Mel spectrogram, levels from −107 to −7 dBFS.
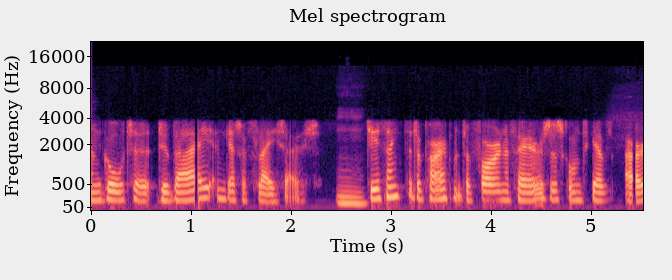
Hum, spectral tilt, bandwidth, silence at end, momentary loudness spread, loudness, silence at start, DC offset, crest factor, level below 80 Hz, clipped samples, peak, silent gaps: none; -8.5 dB/octave; 4.9 kHz; 0 s; 8 LU; -25 LUFS; 0 s; under 0.1%; 18 dB; -58 dBFS; under 0.1%; -6 dBFS; none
